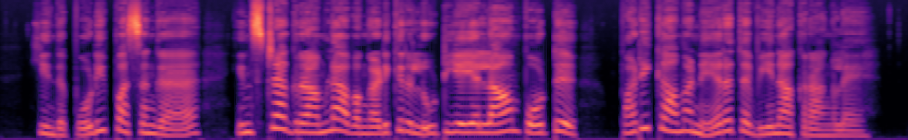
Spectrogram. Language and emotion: Tamil, sad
